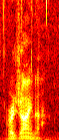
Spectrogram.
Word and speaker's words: Regina: Yes, Regina. That's how you pronounce it, apparently.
